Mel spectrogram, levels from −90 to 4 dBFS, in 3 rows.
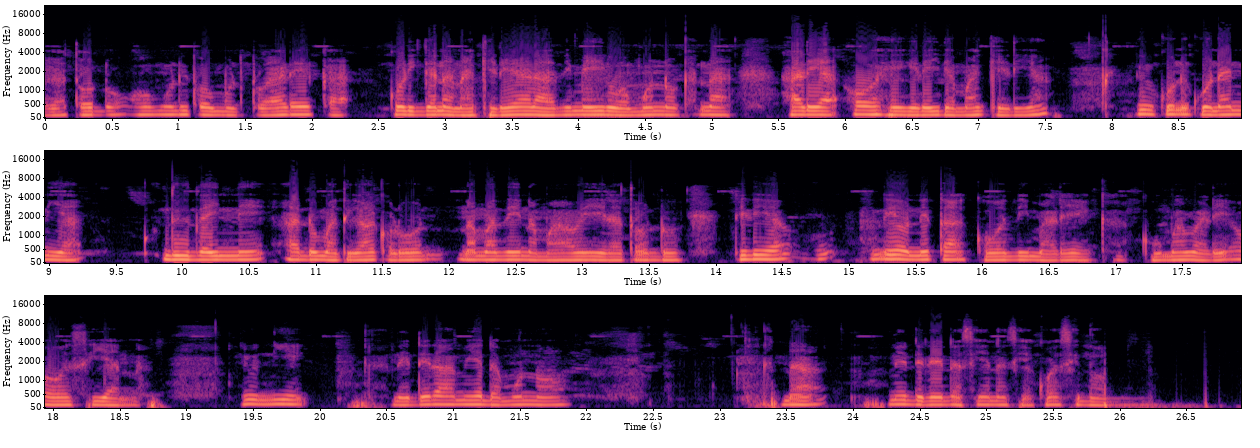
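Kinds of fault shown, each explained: Hard clipping: the speech was driven about 6 dB past what a stage could pass, so roughly one percent of samples are flattened, adding crackly harshness on peaks.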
